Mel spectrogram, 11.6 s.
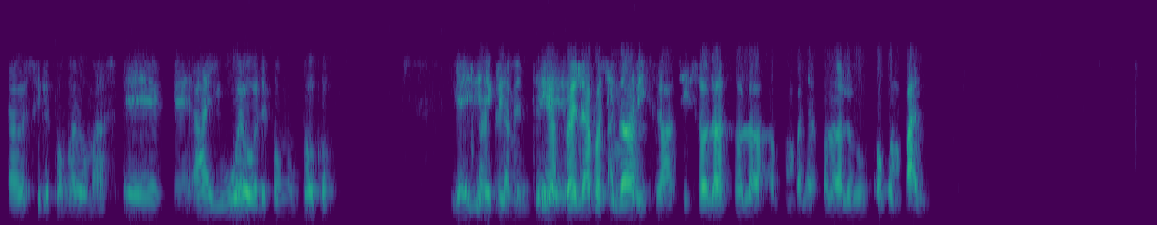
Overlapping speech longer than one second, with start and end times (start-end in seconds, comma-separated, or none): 4.8-6.7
